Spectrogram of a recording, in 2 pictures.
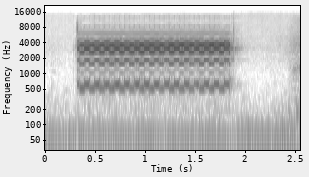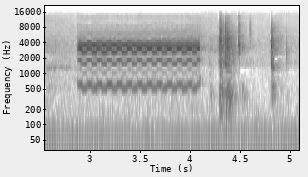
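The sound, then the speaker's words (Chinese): A telephone bell rings in an office, two long, loud trilling bursts separated by a pause, followed by a few brief clattering knocks. “电话铃又响”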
